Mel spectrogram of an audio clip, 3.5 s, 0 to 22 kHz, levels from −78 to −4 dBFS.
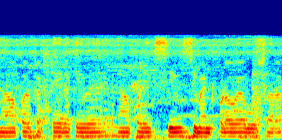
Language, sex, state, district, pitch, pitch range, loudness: Hindi, male, Uttar Pradesh, Shamli, 115 Hz, 115-120 Hz, -14 LUFS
